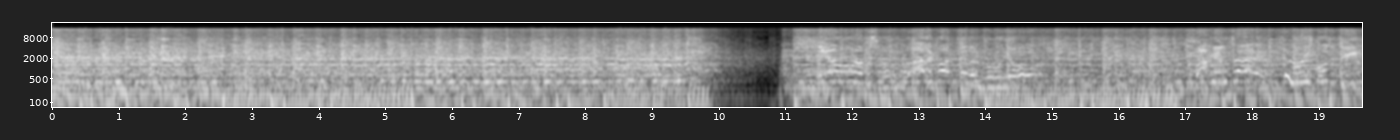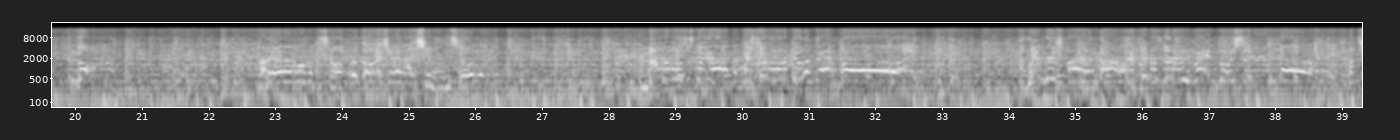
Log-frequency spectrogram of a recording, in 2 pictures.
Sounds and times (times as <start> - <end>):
Progressive rock: 0.0 - 39.3.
